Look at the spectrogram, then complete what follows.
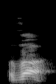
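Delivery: Va with the tongue stuck out; heavy Z with the tongue between the teeth; tongue sticking out. Shown as a demonstration. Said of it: "you stick your tongue out".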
